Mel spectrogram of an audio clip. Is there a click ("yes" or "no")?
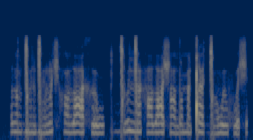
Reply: yes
